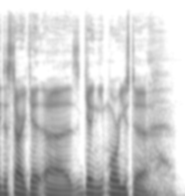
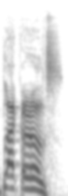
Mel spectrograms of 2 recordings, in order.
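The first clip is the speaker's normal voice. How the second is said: mock scream; 9 semitones higher than usual. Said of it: "and screamed".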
